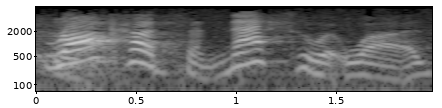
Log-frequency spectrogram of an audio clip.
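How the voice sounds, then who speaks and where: A curious, easily offended American teenage daughter in vintage family radio comedy style. The voice is high and swoops with indignation. The recording sounds dull and old. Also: female voice, wildly swooping pitch, measured pace, a loud crowd, heavy background noise. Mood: defiant. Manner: indignant, pleading. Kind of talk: 1950s radio sitcom acting.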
